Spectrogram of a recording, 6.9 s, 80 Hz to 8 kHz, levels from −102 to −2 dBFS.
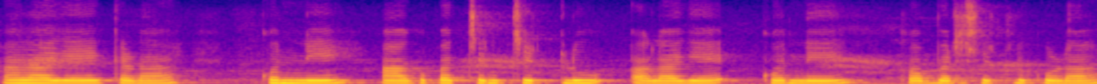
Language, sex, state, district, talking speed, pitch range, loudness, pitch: Telugu, female, Andhra Pradesh, Krishna, 95 wpm, 225-235 Hz, -14 LUFS, 230 Hz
